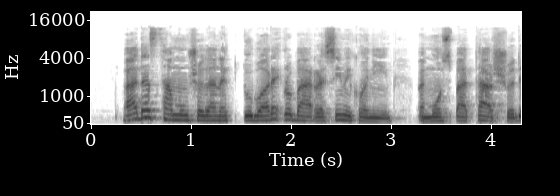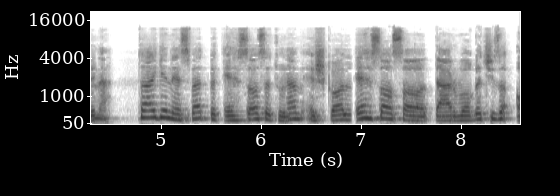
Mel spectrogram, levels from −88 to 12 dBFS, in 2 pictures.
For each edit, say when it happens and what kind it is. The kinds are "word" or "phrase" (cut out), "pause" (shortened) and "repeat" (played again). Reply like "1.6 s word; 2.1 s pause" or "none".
1.4 s word; 1.9 s word; 3.3 s word; 4.3 s word; 4.8 s word; 5.6 s word; 6.3 s word; 6.9 s word

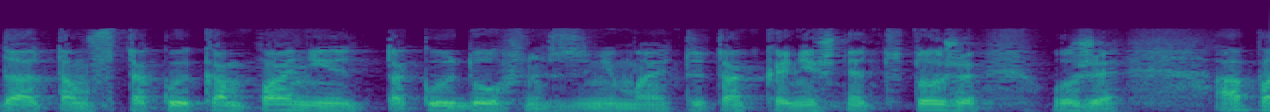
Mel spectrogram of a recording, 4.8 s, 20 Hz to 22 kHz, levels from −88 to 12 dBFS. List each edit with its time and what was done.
none

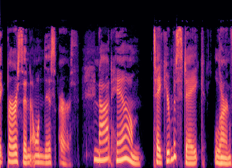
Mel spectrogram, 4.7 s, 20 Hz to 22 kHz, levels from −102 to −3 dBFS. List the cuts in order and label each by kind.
1.9 s phrase; 3.0 s pause

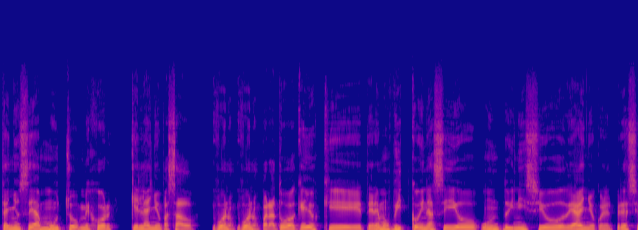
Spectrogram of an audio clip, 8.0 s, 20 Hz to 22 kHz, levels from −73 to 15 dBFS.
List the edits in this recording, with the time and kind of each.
1.6 s pause; 2.6 s pause; 2.9 s repeat; 6.3 s word

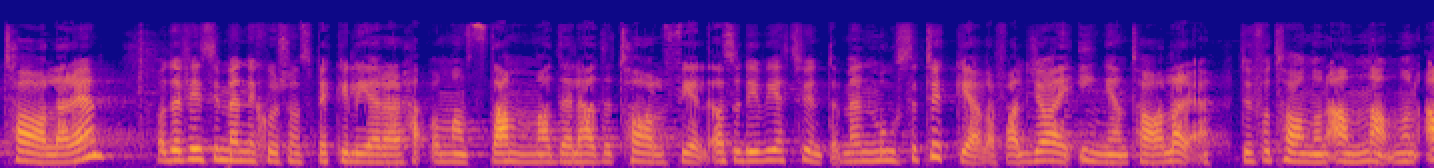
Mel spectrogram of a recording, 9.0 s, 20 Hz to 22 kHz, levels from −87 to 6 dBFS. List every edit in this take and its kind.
7.7 s pause

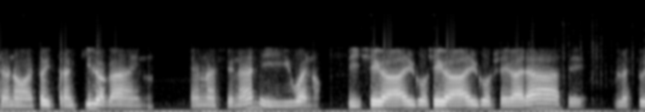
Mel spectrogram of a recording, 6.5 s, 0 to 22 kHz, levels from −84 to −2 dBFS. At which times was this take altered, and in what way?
4.3 s repeat

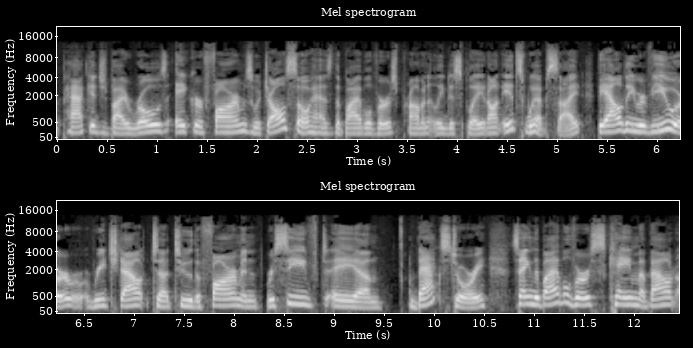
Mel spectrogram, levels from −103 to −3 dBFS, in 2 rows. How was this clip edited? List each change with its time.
5.3 s pause; 8.3 s pause

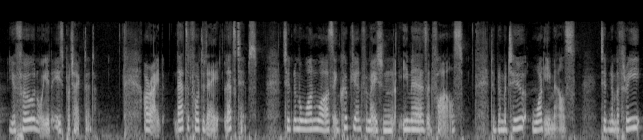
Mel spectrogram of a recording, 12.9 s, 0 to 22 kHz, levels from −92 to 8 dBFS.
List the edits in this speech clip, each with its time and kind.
1.0 s word; 4.7 s phrase; 8.0 s word; 10.9 s phrase

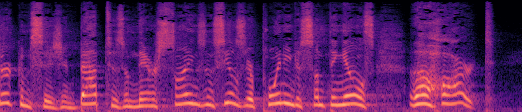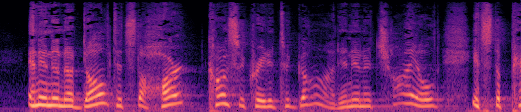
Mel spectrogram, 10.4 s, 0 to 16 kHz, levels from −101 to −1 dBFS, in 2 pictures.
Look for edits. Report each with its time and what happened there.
none

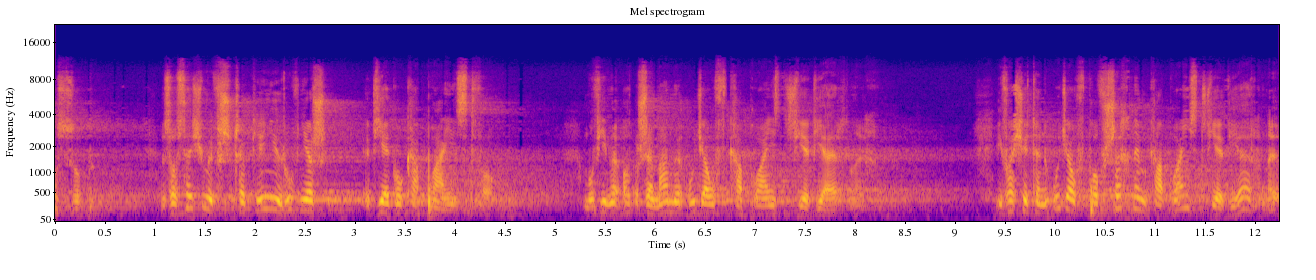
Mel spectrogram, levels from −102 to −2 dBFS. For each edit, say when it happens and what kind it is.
5.8 s word; 6.7 s word

